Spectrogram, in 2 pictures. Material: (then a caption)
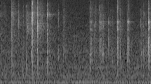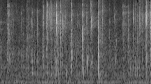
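Plastic. A child types fast with the fingertips of both hands on a white compact HHKB plastic mechanical keyboard with plastic keycaps, both hands staying on the keys throughout. Dense, rapid clicks and taps with bright, short attacks run continuously over a steady low background hum.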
